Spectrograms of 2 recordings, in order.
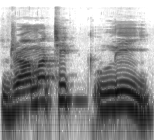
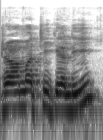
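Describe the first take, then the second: First: The a in the ending is silent. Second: The a in the ending is pronounced. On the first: The speaker calls it right. "Silent থাকে" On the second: The speaker calls it wrong. "Not"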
